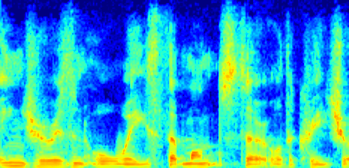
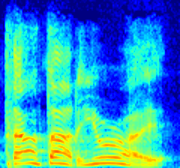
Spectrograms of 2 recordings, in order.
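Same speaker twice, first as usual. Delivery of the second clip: worried daughter; 10 semitones higher than usual. Retold or imitated. Daughter calls out to her father.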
